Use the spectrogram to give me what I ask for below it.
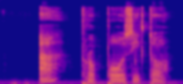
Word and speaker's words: a propósito: way in Spanish is a propósito notice that we have an accent over the oh and it's important that your stress folds there so we have pro-poor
